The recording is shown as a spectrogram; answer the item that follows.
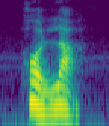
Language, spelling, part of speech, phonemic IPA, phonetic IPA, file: Swedish, hålla, verb, /²hɔla/, [ˈhɔ̂lːä], Sv-hålla.ogg
- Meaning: 1. to hold (grasp or grip) 2. to hold (a social event, party, (larger) meeting, conference, or the like) 3. to keep, to hold (hold/maintain the status of something): to hold (cause to wait)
